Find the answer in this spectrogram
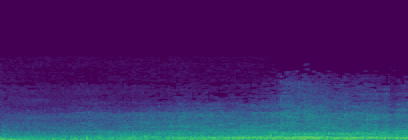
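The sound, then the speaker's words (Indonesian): Engine roar of a motorcycle approaching from the right, a loud, continuous drone that swells slightly and edges up in pitch toward the end, with no voices. “Awas dek, ada motor.”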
